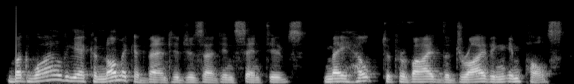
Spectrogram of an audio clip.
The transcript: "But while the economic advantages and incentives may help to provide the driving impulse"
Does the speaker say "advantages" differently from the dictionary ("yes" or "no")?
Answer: no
